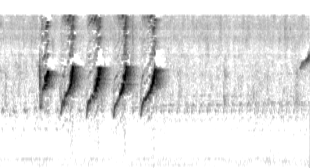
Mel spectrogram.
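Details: Morning song of a bar-winged prinia: five bright, upslurred chirps delivered evenly about three per second, then quiet with a faint rising note at the end.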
